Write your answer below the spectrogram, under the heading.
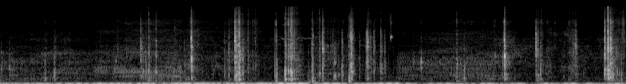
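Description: Skateboard wheels rolling on smooth concrete, broken by several sharp wooden clacks of a board popping, landing and slapping the ground.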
